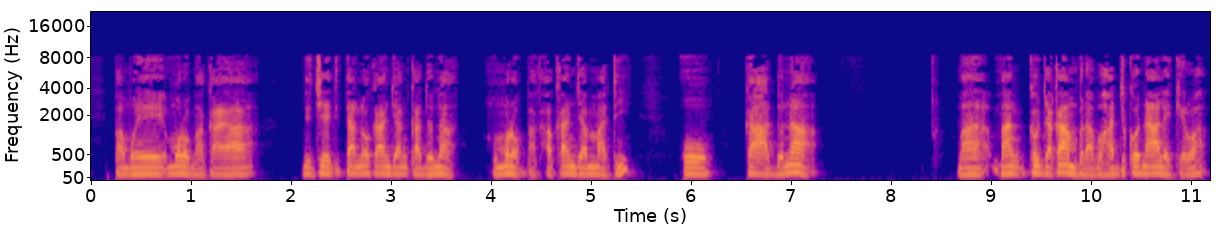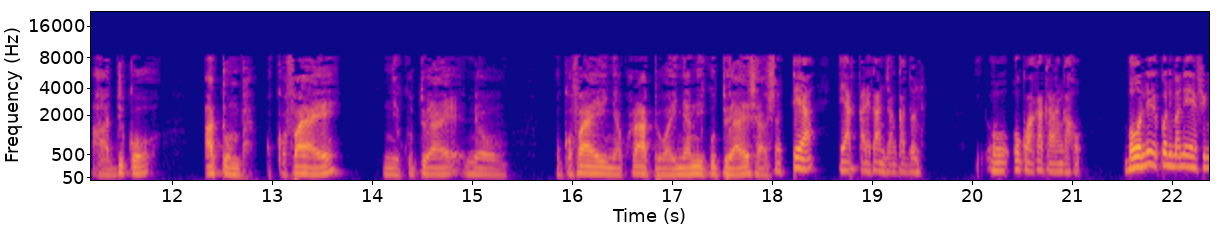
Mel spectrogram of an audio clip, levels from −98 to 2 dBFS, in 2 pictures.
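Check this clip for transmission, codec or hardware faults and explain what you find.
Two faults are present. Throughout the speech, the sound is dull and watery, with nothing above 8.3 kHz, a swirling, metallic edge on sibilants, and softened consonant attacks. The likely cause is MP3 compression at a low bitrate, around 32 kbps. Short of bits, the encoder cut all treble above a fixed frequency and dropped quiet frequency components that flicker in and out from frame to frame, which produces the swirl and the chirpy sibilants.

From 17.99 s to the end at 22.37 s, the speech suddenly runs hurried and high, about 1.49 times normal speed and roughly seven semitones up in pitch. This is a section at the wrong speed, likely from that stretch being played back against a faster clock than it was recorded with. Because speed and pitch change together, the delivery rushes and the voice turns thin and chipmunk-like at the same moment.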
